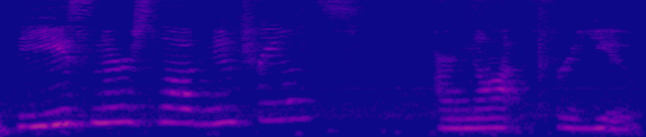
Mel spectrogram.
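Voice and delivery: emphatic line openings, falling away at the ends; poem recitation. Acted. Poet chides a prairie girl far from home, poem recitation. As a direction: read as verse with a pause after each line.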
